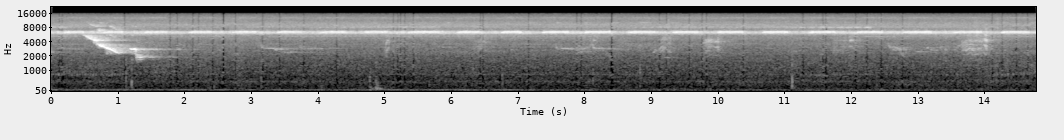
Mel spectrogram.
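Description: A forest insect, cricket-like, calls continuously as a high-pitched trill pulsing about twice a second. About a second in, a single louder whistled call falls steeply in pitch, and a few faint short calls follow later.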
